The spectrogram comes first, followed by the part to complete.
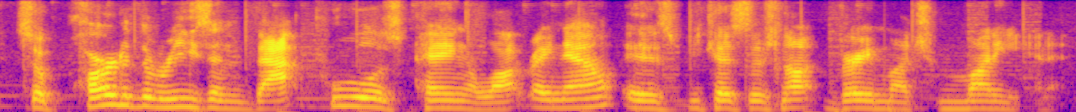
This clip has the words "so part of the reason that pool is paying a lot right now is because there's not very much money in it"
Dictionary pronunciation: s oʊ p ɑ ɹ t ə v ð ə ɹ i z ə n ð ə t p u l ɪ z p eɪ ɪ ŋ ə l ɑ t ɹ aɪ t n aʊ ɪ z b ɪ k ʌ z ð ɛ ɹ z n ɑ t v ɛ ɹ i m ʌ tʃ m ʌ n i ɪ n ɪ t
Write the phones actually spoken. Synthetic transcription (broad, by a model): s oʊ p ɑ ɹ t ə v ð ə ɹ i z ə n ð ə t p u l ɪ z p eɪ ɪ ŋ ə l ɑ t ɹ aɪ t n aʊ ɪ z b ɪ k ʌ z ð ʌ ɹ z n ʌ t v ɛ ɹ i m ʌ tʃ m ʌ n i ɪ n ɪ t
